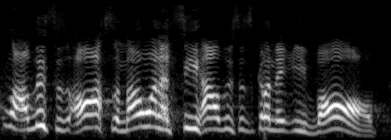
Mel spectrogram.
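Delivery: high, loud, laughing delight; delighted amazement. Retold or imitated. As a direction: marvel at the mess like it's a show. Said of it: "I'm like".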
